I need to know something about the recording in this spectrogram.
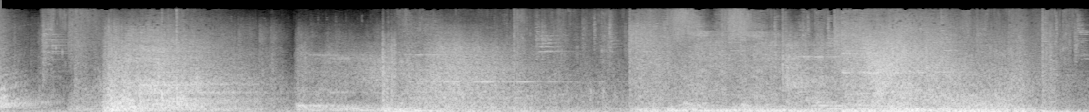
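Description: Spells burst and crackle in a fight.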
